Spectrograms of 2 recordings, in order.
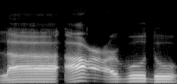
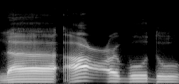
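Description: The two takes are said the same way.

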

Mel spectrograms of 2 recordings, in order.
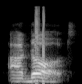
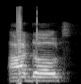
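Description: First: The stress is on the second syllable. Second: The stress is on the first syllable. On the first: It is an adjective. "stress the second syllable when it is an adjective" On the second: It is a noun. "stress the first syllable when it is a noun"

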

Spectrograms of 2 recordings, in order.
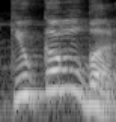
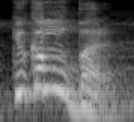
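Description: First: The second syllable sounds like 'kuh'. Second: The same.

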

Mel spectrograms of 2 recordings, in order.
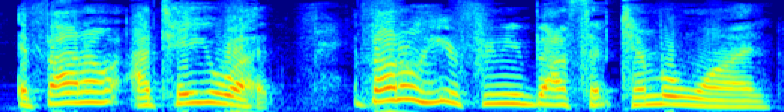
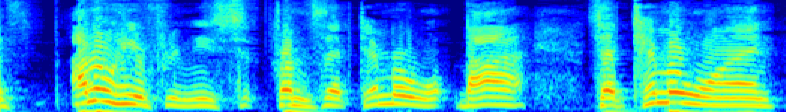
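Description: First: The tone sounds friendly and positive. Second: The tone sounds pushy and aggressive. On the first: The caller is politely giving notice. The speaker calls it right. "it's also your tone of voice. If you say it like this" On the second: The caller seems to be making a demand. The speaker calls it wrong. "think that that may be pushy or aggressive by saying"

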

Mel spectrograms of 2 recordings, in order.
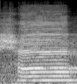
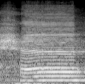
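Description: The two takes are said the same way.

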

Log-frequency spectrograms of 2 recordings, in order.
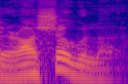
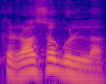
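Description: First: The middle consonant is an sh sound. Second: The middle consonant is a plain s sound. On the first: "they say rasagulla" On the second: "they don't take rasagulla"

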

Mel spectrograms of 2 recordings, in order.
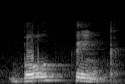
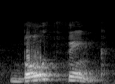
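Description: Both takes have the same delivery.

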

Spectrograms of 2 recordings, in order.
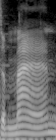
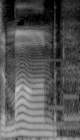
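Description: First: The word is said with an American accent. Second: The word is said with a British accent. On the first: The speaker calls it wrong. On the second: The speaker calls it right.

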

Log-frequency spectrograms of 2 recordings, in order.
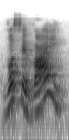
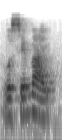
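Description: First: The pitch rises at the end. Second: The pitch stays flat at the end.

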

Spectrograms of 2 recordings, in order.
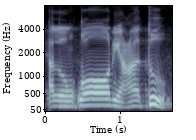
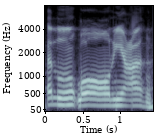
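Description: First: The word ends with a full 'tu' syllable. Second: The word stops on 'a' without 'tu'. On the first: The reader continues on to the next word. "যখন আমরা মিলিয়ে যাব তখন হবে" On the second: The reader pauses after this word. "যখন ওয়াকফ করব"

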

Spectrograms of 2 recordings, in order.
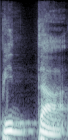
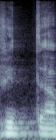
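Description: First: The word begins with a b sound. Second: The word begins with a v sound. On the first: This is how it is said today. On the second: This is how it was said in the past.

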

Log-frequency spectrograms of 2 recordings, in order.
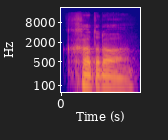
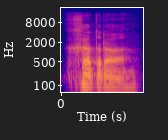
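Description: Both takes have the same delivery.

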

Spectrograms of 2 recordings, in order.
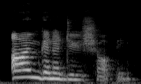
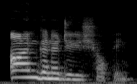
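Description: First: 'Going to' is shortened to 'gonna'. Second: The same.

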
